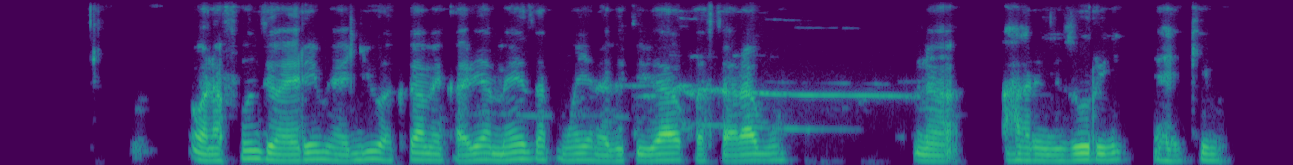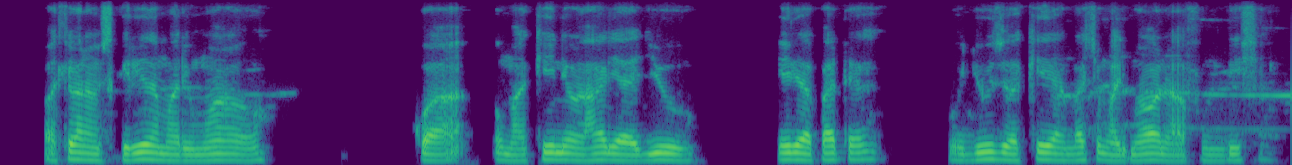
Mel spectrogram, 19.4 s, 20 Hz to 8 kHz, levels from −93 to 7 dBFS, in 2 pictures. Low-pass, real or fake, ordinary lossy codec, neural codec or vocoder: 7.2 kHz; real; Opus, 24 kbps; none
